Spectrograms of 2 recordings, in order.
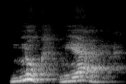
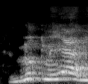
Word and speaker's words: Nc'nean: Now just replace the L of look and the L of Leanne with an N. And then you will go like, Nc'nean. Nc'nean.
